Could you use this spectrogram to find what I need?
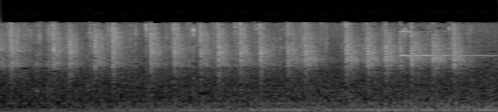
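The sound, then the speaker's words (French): Rapid keystrokes from a woman typing on a typewriter, many light, sharp clicks in an uneven, steady rhythm over a continuous background hiss, with no voices. “Qu'est-ce qu'elle fait ? Elle tape à la machine.”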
